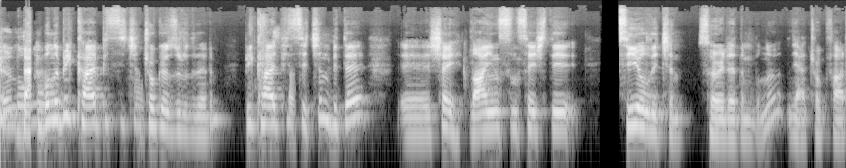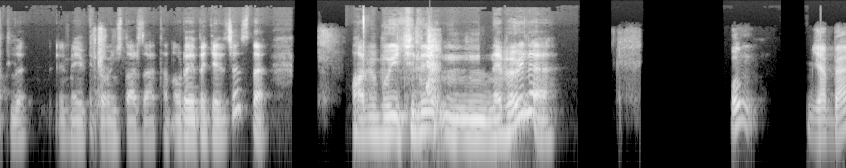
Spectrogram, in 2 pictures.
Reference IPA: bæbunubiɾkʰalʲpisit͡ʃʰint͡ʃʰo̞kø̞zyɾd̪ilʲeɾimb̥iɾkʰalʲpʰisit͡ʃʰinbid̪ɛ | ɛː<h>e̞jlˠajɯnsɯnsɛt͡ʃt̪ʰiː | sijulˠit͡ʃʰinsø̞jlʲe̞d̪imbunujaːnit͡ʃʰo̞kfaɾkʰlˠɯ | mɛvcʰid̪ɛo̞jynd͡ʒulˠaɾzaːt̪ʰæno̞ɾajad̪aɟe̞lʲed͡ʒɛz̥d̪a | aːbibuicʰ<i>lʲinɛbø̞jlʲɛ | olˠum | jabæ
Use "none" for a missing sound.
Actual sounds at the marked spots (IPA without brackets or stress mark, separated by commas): ʃ, i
